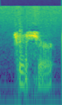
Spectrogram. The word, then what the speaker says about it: Fisher: Fisher, F-I-S-H-E-R.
